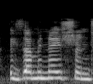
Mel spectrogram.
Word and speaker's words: examination: Examination trọng âm vào đâu? Examination, cái từ sần này thì trọng âm sẽ luôn luôn vào âm tiết trước nó cho nên sẽ vào từ này.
